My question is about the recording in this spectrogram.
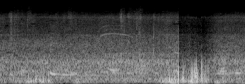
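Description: Outdoor ambience with wind buffeting the microphone and a bird calling, with a stronger gust near the end.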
